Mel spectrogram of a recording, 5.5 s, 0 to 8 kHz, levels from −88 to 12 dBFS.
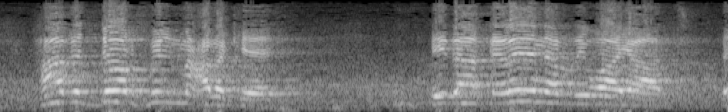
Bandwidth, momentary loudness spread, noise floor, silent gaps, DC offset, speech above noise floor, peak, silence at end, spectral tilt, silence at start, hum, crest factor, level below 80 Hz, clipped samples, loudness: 8 kHz; 11 LU; -31 dBFS; none; under 0.1%; 22 dB; 0 dBFS; 0 s; -2 dB/octave; 0 s; none; 10 dB; -46 dBFS; 2%; -8 LUFS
